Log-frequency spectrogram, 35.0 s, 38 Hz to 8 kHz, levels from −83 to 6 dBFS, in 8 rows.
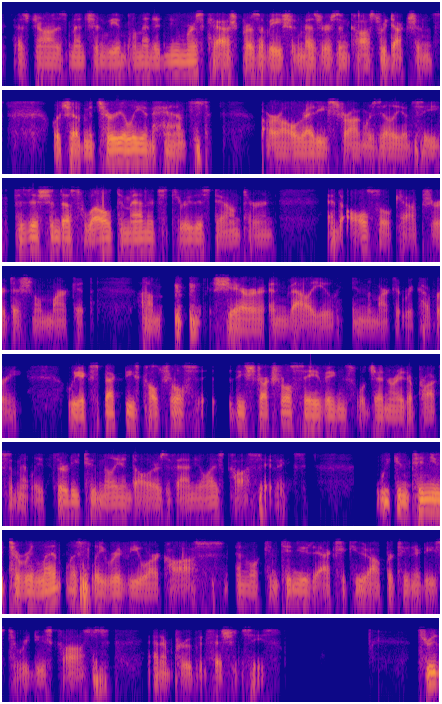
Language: English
